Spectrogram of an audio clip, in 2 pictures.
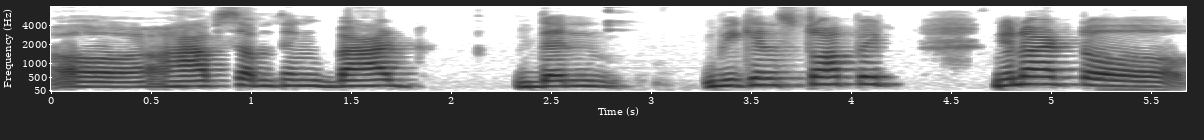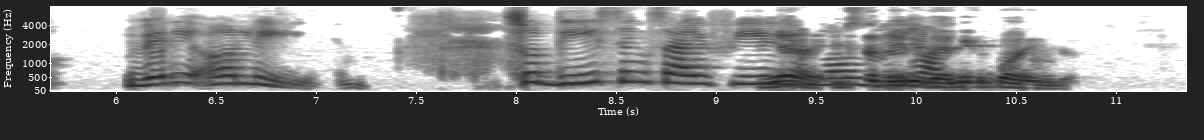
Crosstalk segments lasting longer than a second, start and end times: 9.2-10.4

